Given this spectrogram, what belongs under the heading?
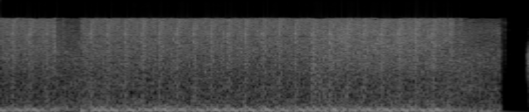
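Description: Aircraft machine guns firing in the War Thunder combat flight game, a dense, continuous rattling burst that runs loud and steady for over two seconds before cutting off abruptly.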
